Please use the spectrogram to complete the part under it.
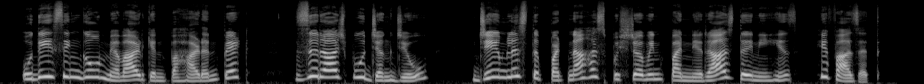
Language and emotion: Kashmiri, neutral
